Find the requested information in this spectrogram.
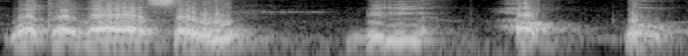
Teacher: Heaviest قلقلہ ہوگا، یعنی کہ آواز کو باؤنس بہت اچھے طریقے سے کریں گے، جیسے یہاں پر بالحق، قاف پر اس طریقے سے بالحق۔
